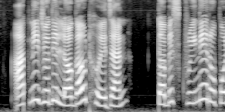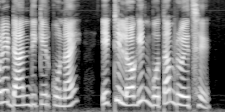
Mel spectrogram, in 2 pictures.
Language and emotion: Bengali, neutral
